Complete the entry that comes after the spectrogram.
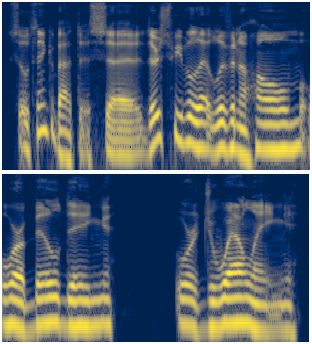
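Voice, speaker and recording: Creaky, meandering man hosting a sleep podcast. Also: medium pitch, no room sound, clean studio sound. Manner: meandering, halting, digressive, self-interrupting; soothing, lulling. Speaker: podcast host. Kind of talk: rambling bedtime sleep podcast monologue.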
